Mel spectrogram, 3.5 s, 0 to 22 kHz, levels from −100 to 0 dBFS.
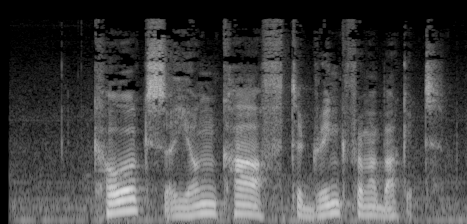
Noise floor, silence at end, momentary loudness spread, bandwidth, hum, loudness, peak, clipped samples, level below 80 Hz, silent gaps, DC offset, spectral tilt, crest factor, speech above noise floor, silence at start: -49 dBFS; 0.05 s; 12 LU; 16.5 kHz; none; -25 LUFS; -10 dBFS; under 0.1%; -52 dBFS; none; under 0.1%; -5 dB/octave; 16 dB; 24 dB; 0.15 s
